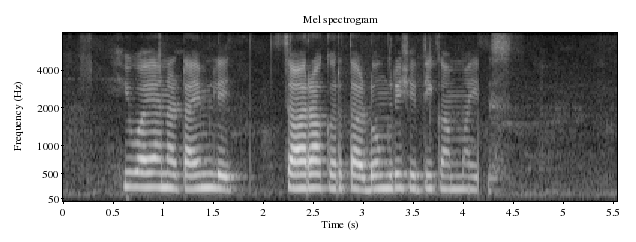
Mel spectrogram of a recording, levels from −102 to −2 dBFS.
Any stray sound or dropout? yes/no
yes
